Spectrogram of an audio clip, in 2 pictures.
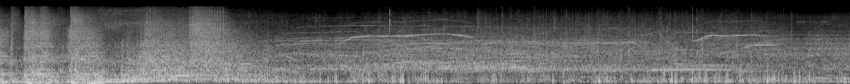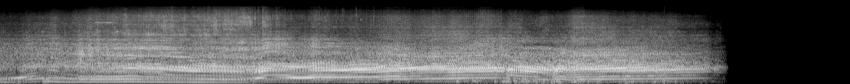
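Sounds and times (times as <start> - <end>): rally car engine revving: 0.0 - 2.8, 7.3 - 15.8.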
